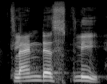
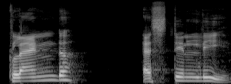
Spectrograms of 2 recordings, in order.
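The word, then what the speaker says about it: clandestinely: क्लैंडेस्टली क्या है ये? इसको मेरे साथ प्रोनाउंस करो इसको, क्लैंडेस्टिनली। देखो क्लैंडेस्टिनली क्या है? क्लैंडेस्टिनली, क्लैंडेस्टिनली, है ना, ऐसे बोला करो आप इसको, किसी भी चीज को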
